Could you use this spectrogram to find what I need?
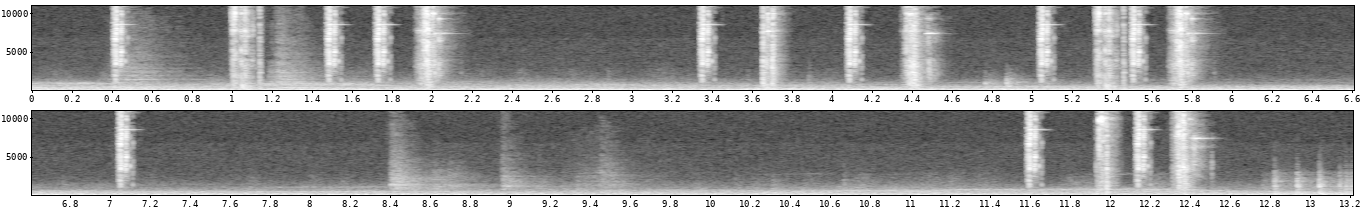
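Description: Metal cylinders click sharply as they turn into place.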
